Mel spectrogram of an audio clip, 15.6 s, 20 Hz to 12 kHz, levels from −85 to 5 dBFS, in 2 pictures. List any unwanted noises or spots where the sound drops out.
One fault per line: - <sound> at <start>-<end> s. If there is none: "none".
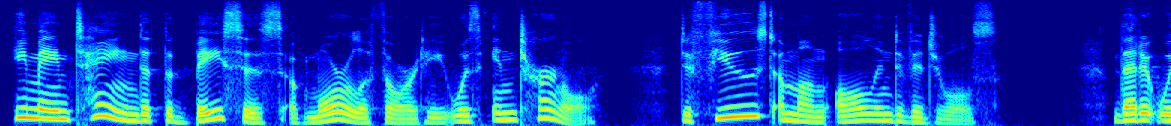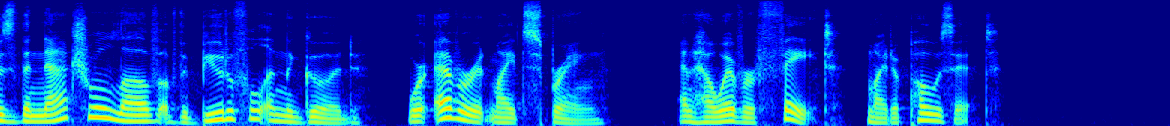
none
